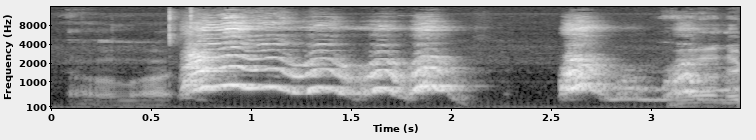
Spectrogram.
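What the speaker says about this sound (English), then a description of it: "Well, there's my doggy." A pet dog named Astro barks and yips close by, one sustained bark sequence and then a second burst after a pause, loud and alone.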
